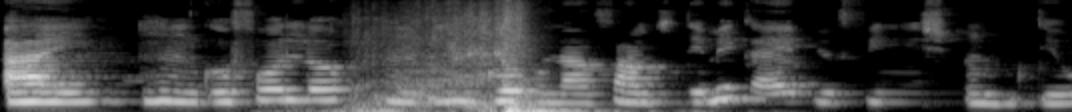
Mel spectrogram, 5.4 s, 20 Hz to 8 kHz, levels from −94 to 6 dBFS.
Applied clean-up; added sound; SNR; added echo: classical method WPE with log-MMSE.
